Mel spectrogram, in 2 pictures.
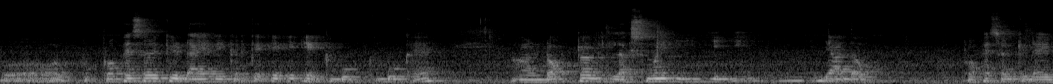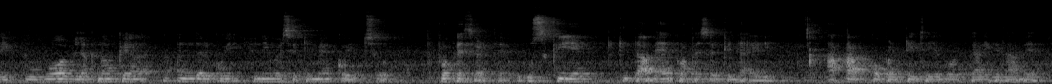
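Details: Adult male with stuttering since childhood, speaking spontaneously in Hindi during day 45 of daily stammering practice; repetitions of words and phrases; stuttering.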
